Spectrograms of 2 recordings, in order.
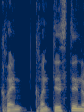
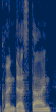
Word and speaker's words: clandestine: I said I think I said clen clandiston or something like that instead of clandestine and I uh and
